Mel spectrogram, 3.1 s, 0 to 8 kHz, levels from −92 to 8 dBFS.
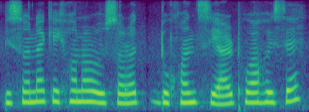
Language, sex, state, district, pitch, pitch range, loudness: Assamese, female, Assam, Sonitpur, 265 Hz, 255-285 Hz, -13 LUFS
